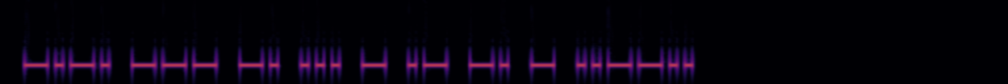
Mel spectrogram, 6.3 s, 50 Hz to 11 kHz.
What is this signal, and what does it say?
Morse code, heard as a keyed tone, about 25 wpm, 700 Hz. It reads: CONSTANT?
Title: Sentences from Top 1500 Words 25wpm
